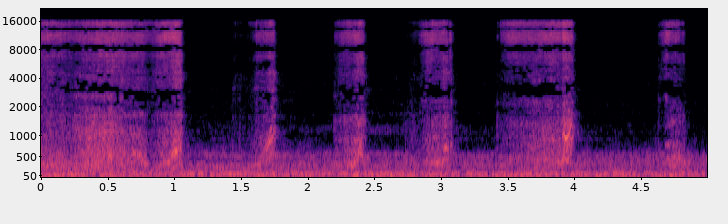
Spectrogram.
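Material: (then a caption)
Fabric. Long red nails scratch and rub the textured weave of a large, hanging, dark blue woven fabric curtain. Repeated bursts of dry, hissy rasping come and go over a steady low rumble, each stroke fading quickly into near silence.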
